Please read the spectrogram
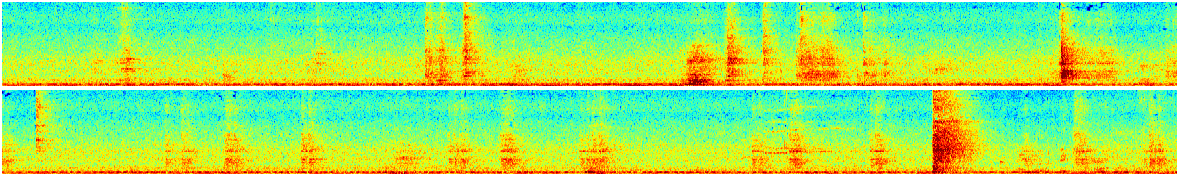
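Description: Scattered metallic clinks and knocks from gym equipment under a steady fan hum, as a dumbbell-weighted set of hanging knee raises is done on ab straps. One sharp clank comes about halfway through and a louder one near the end.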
